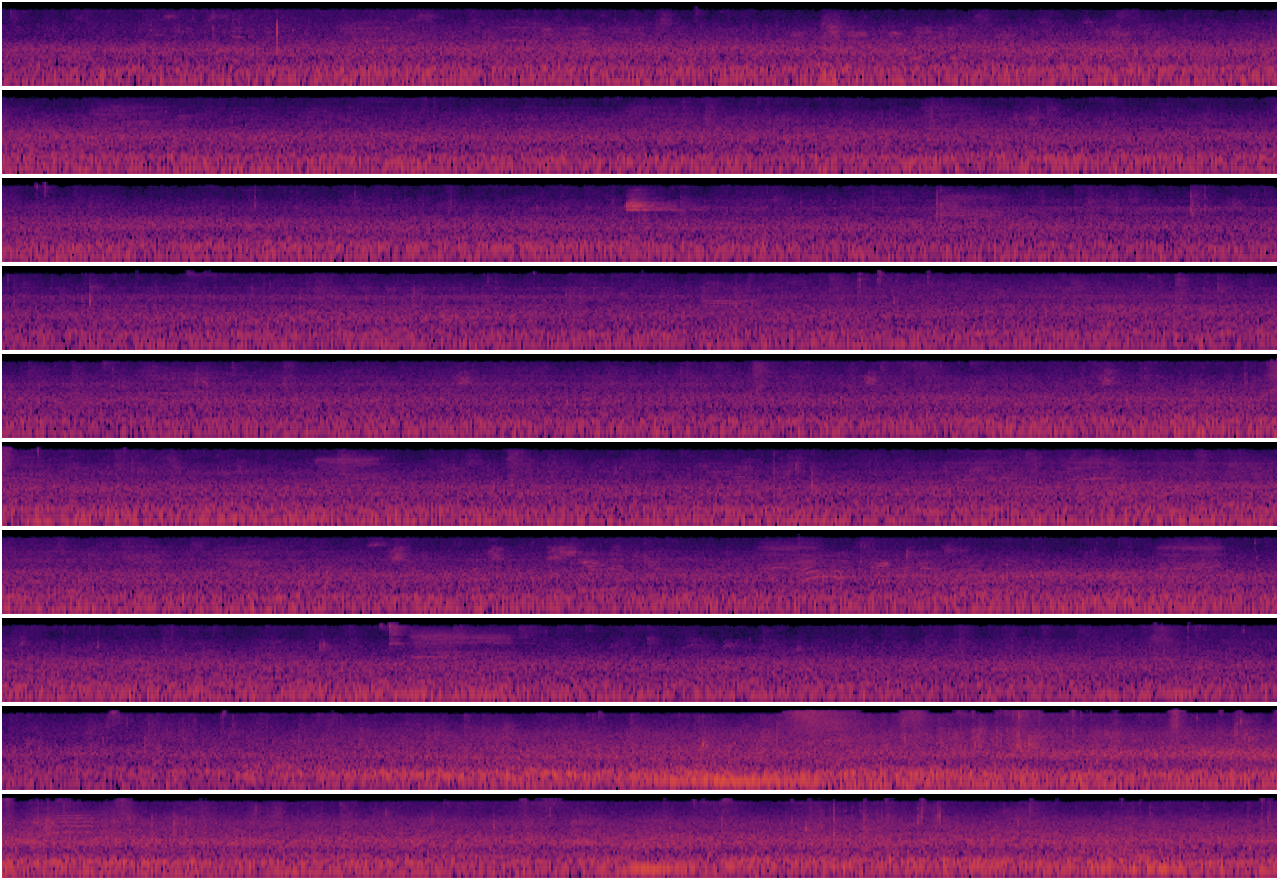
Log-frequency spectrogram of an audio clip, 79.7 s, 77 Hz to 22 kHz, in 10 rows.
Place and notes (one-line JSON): {"title": "Greenlake Park, Seattle Washington", "date": "2010-07-18 12:15:00", "description": "Part twoof a soundwalk on July 18th, 2010 for World Listening Day in Greenlake Park in Seattle Washington.", "latitude": "47.67", "longitude": "-122.34", "altitude": "53", "timezone": "America/Los_Angeles"}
